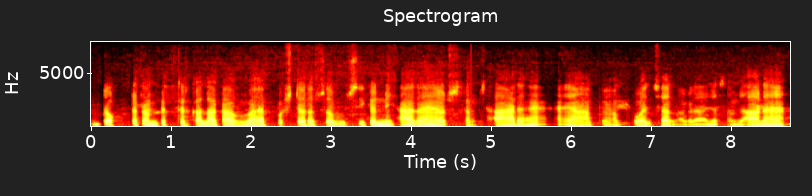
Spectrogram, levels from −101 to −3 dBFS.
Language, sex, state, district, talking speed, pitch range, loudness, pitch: Hindi, male, Bihar, Muzaffarpur, 205 wpm, 95-105 Hz, -16 LUFS, 100 Hz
